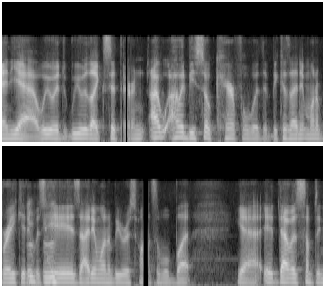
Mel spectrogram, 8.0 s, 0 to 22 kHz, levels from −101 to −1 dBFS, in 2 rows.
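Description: Packet loss on an ADPCM call occurs at 1.50 to 1.64 s, with gaps totalling 70 ms and none longer than 30 ms, then at 5.78 to 5.88 s. Each hole is hard-edged silence. The decoder's predictor and step size lose track of the sender's, so sound resumes with some distortion before settling.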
